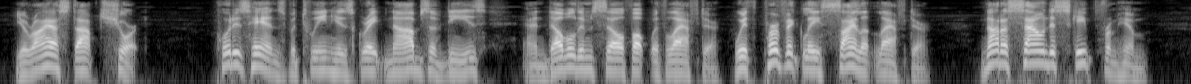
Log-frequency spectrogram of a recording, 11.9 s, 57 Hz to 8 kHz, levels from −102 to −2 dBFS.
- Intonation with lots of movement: Yes, wide, 7.3 semitones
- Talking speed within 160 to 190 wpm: No, average, 140 wpm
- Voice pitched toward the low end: Yes, low, 130 Hz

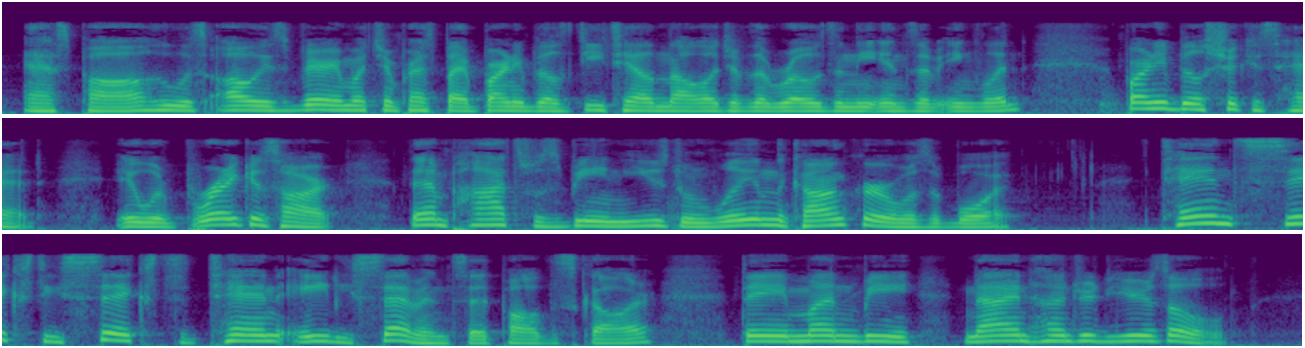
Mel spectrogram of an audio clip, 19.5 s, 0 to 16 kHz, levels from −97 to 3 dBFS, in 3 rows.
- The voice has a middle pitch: Yes, medium, 145 Hz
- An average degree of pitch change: No, wide, 5.9 semitones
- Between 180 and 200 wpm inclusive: Yes, average, 190 wpm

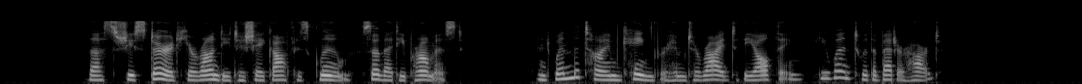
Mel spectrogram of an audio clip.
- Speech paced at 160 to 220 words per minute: Yes, average, 170 wpm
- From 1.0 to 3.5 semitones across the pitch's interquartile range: Yes, narrow, 2.4 semitones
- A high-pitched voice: Yes, high, 210 Hz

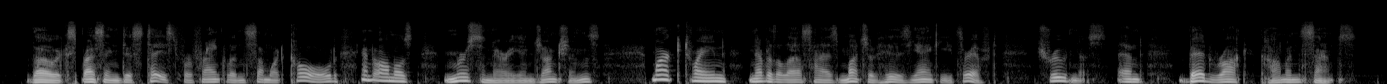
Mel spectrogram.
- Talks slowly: Yes, slow, 110 wpm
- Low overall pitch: Yes, low, 110 Hz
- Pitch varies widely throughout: Yes, wide, 5.9 semitones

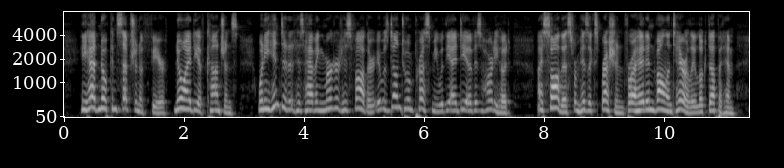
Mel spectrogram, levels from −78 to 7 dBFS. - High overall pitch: Yes, high, 225 Hz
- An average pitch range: Yes, average, 4.2 semitones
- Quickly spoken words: Yes, fast, 230 wpm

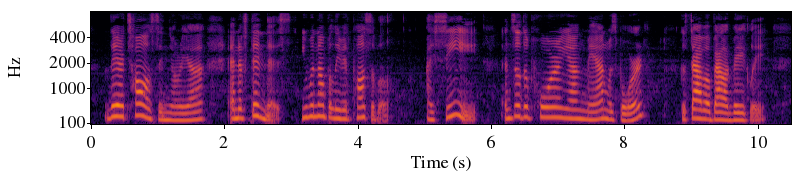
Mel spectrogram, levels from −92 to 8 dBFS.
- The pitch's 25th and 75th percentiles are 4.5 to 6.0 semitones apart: Yes, average, 4.8 semitones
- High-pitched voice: Yes, high, 235 Hz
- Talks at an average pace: Yes, average, 155 wpm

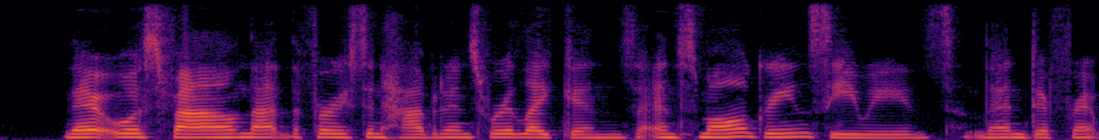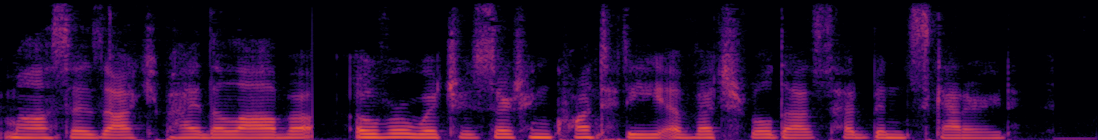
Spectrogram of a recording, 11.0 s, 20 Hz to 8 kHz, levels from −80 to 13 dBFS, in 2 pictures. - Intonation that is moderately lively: No, narrow, 1.8 semitones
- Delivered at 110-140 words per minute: No, average, 170 wpm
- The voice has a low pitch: No, high, 190 Hz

